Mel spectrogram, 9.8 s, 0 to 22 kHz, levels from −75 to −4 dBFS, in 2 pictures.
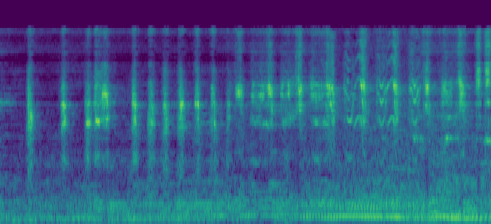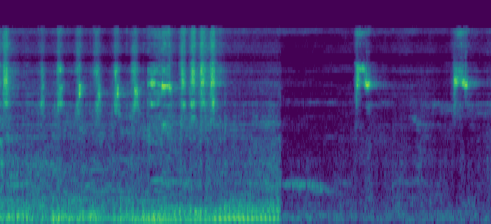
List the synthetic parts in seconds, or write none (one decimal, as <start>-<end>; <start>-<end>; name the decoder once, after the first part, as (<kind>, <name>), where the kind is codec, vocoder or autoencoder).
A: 0.0-3.3 (codec, SNAC); 4.2-9.8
